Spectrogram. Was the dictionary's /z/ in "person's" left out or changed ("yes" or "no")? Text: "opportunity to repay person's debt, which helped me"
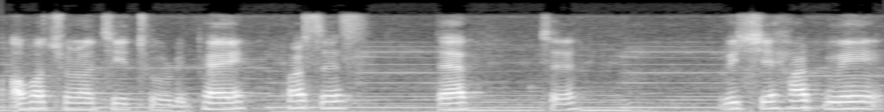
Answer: yes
